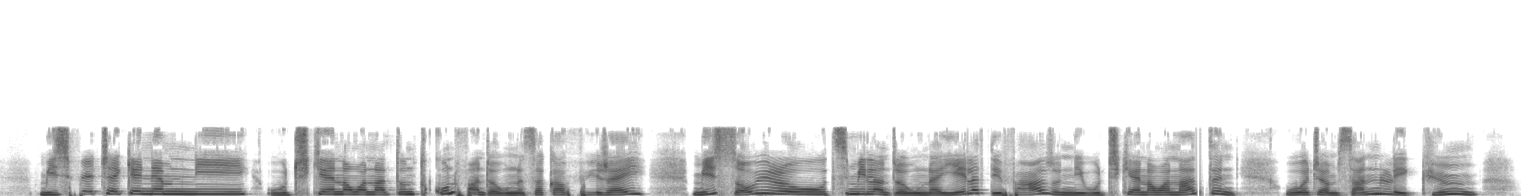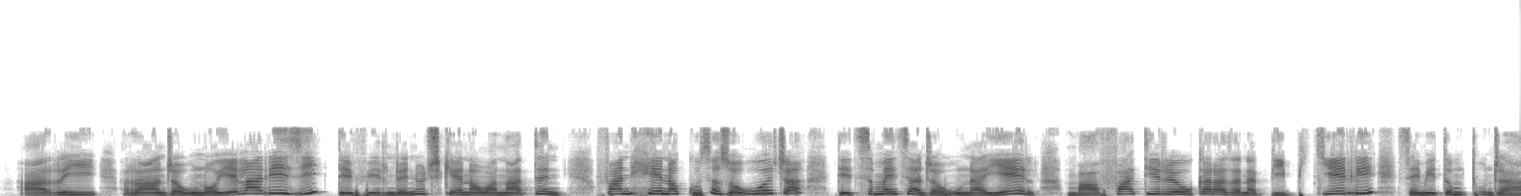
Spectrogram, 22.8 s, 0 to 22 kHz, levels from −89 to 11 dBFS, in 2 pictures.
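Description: At 8.98 to 9.06 s, just after "otrikaina ao", unconcealed Bluetooth headset packet loss removes about 60 ms of speech across a 75 ms span, with a longest gap of 30 ms. Lost headset packets were replaced by silence or an idle pattern rather than being filled in. The result is a brief chopped patch of short holes with abrupt edges in the wideband mSBC link.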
